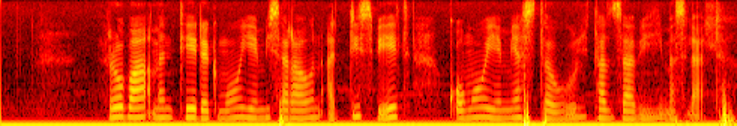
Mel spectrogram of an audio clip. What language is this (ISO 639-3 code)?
amh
